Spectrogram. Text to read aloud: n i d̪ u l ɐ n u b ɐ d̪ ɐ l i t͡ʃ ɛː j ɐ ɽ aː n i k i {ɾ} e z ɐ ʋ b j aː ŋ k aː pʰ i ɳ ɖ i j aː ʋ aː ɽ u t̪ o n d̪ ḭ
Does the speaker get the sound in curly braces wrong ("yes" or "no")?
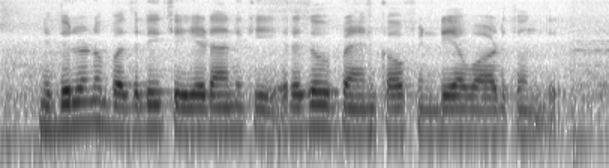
no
